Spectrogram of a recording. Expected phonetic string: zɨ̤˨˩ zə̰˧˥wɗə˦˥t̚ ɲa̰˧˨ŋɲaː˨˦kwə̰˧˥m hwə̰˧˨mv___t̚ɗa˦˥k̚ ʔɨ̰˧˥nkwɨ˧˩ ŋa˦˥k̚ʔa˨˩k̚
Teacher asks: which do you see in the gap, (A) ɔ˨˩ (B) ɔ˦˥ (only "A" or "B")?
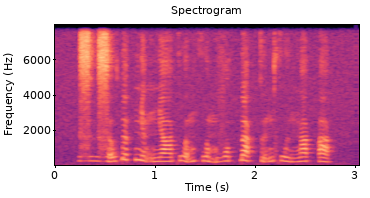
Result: B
